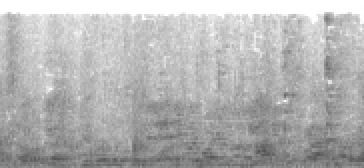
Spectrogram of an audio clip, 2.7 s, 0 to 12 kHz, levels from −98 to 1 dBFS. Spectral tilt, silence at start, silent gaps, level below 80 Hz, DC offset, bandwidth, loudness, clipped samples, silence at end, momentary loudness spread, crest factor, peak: -3 dB/octave; 0 s; none; -78 dBFS; under 0.1%; 11.5 kHz; -37 LUFS; under 0.1%; 0 s; 3 LU; 16 dB; -22 dBFS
